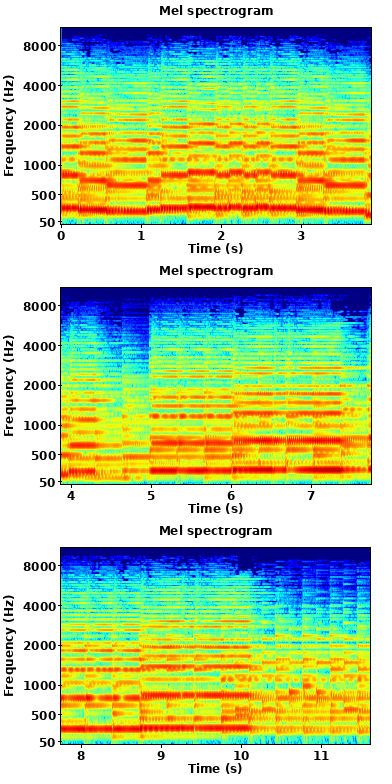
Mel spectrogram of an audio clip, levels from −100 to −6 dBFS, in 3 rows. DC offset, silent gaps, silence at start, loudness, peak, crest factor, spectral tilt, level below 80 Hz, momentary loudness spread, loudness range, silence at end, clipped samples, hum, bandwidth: under 0.1%; none; 0 s; -16 LUFS; -2 dBFS; 14 dB; -6 dB/octave; -60 dBFS; 8 LU; 2 LU; 0 s; under 0.1%; none; 7.4 kHz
